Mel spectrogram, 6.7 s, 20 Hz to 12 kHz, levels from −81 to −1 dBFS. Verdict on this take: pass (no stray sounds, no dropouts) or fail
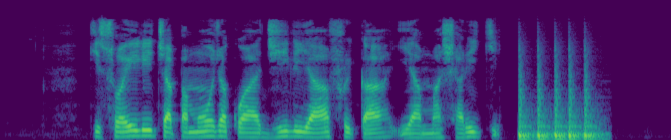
fail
